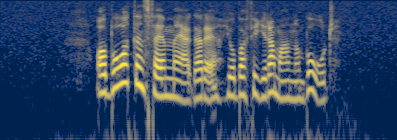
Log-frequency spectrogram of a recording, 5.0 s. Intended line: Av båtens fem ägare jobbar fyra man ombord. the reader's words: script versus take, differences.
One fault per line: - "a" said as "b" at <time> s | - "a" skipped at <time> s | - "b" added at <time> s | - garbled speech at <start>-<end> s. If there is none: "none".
none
